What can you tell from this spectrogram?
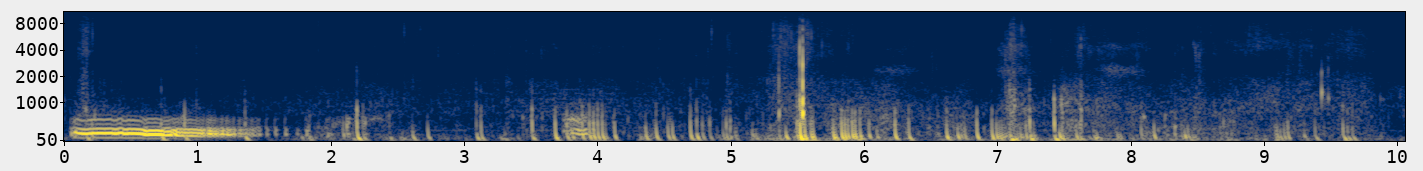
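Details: Person's stomach growling when hungry: a low, drawn-out gurgling growl, then rapid irregular bubbling pops and clicks, normal borborygmi from an empty stomach.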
